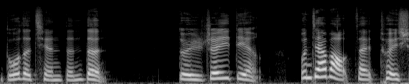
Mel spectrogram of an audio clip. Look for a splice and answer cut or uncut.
uncut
